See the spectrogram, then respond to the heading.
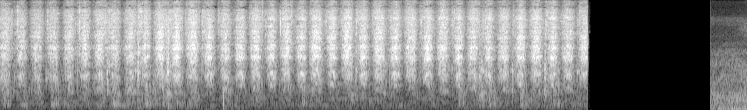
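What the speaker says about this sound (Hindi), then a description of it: "अगर हम आरी से इसे काटेंगे तो इसमें फिनिशिंग बहुत ज़्यादा अच्छी आती है" Steady back-and-forth strokes of a hand saw cutting metal, quick, even and close, running for several seconds before stopping, then a short burst of sawing resumes.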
